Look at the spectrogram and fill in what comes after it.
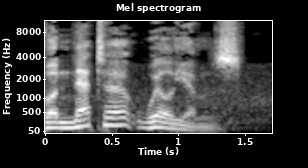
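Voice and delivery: very slow, each syllable set apart, deliberate. Showing how the name must be said so people get it, very slow, deliberate. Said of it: "Very slowly and very deliberately".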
